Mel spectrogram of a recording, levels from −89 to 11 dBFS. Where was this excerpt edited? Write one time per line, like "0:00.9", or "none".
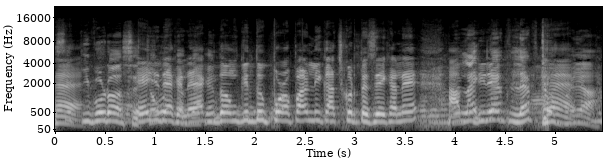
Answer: none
